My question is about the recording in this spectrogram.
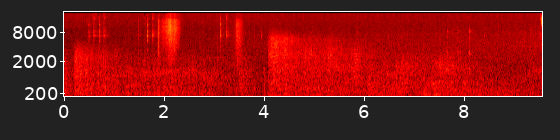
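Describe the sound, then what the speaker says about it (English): A thunderstorm in the video game Rimworld makes a steady, fairly quiet roar of wind and rain with a low rumbling undertone that runs on without a break. "Got a storm."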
